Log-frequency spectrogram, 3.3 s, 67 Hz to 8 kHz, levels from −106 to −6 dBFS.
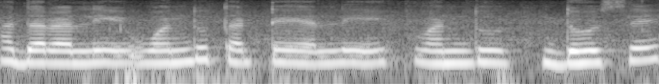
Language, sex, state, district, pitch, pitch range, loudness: Kannada, female, Karnataka, Shimoga, 225 Hz, 220-230 Hz, -16 LUFS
